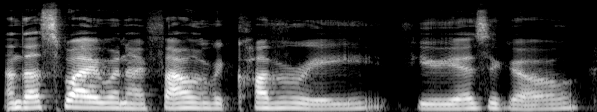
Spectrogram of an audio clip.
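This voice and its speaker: Finnish-accented woman, low and candid. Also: fairly even intonation, brisk, fairly bright tone, clear, resonant tone. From Finland. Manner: reflective, frank, laughs often between phrases. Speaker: podcast guest. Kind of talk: candid personal recovery story.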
